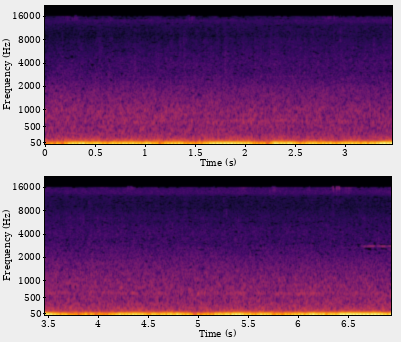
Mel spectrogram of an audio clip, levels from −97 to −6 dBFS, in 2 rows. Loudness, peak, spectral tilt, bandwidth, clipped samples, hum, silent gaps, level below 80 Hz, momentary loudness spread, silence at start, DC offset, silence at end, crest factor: -36 LUFS; -8 dBFS; -6.5 dB/octave; 1.8 kHz; under 0.1%; none; none; -24 dBFS; 6 LU; 0 s; under 0.1%; 0 s; 10 dB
